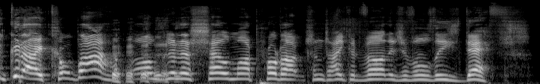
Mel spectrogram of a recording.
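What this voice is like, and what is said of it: Put-on accent. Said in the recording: “I don't know what happened with that accent”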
